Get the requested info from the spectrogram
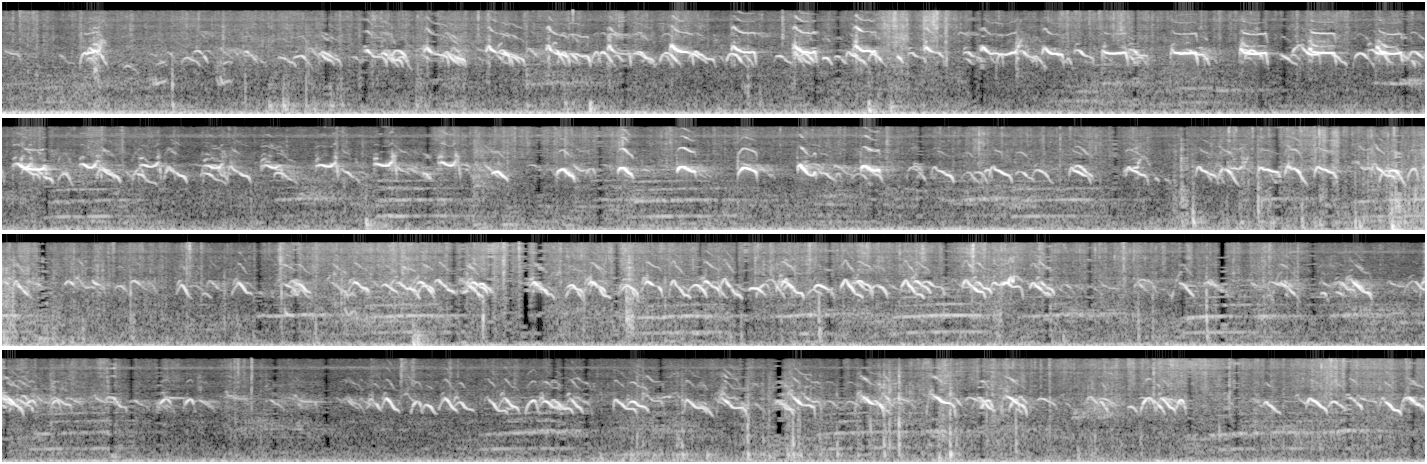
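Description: A crowd of newly hatched ducklings peeping nonstop, with many high, quick, falling chirps overlapping. From about a third of the way in, a slower series of short, lower calls repeats roughly once a second, from the adult bird brooding them.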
